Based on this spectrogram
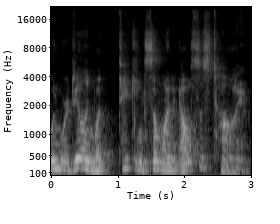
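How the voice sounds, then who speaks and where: A somewhat breathy woman speaks with ordinary pitch variation amid audible room echo. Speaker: pastor. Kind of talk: devotional talk.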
